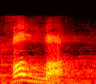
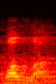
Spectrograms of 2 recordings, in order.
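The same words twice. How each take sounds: First: The word begins with a v sound. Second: The word begins with a w sound. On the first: "So you see the waw turns into a v" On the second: "Instead of waw, they say it like v"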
